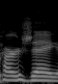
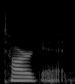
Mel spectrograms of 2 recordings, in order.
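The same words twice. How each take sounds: First: It is said with a fancy French-style ending. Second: It is said with a plain English ending. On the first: The speaker jokes that the store is posh. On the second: The speaker gives the ordinary name.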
